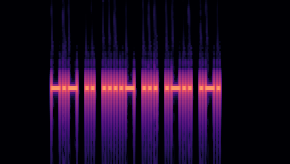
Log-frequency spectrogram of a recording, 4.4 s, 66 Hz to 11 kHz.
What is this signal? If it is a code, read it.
Morse code, heard as a keyed tone, about 27 wpm, 700 Hz. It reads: KI4SLR
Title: USA Call Signs - 6 Characters - 28wpm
